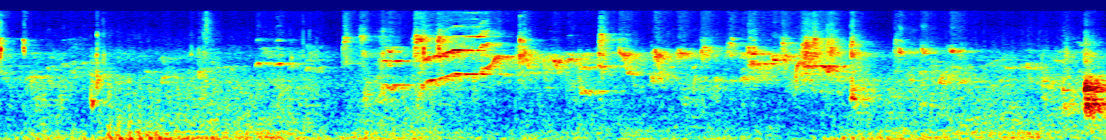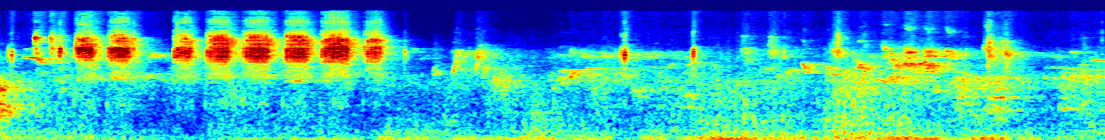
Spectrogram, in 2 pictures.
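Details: European goldfinch in full song: liquid high twittering that builds into a run of about a dozen rapid buzzy pulses, then eases back into soft chirping.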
